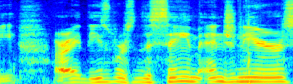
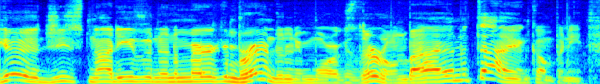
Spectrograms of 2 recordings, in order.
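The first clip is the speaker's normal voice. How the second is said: a light mock of a smug know-it-all voice. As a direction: parrot the annoying claim, lightly mocking it. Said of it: "and they're like".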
